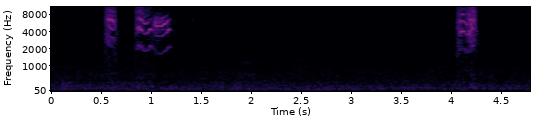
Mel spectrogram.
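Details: Calling female double-collared seedeater, used to excite males: a brief high chip, then a longer twittering note, a pause of nearly three seconds, and one more sharp high note.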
